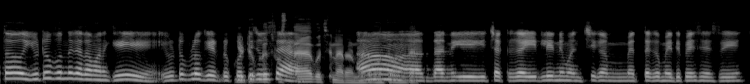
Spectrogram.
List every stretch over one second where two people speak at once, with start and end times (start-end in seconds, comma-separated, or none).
none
